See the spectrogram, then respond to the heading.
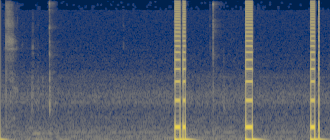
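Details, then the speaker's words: Arduino ultrasonic distance sensor with a buzzer: short sharp beeps about once a second that grow more frantic as the object moves closer, with the distance reading getting nearer the actual value. "As we move closer, you can hear that the buzzer starts to buzz a little bit more frantically, and also the reading happens to get slightly closer to the actual value."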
